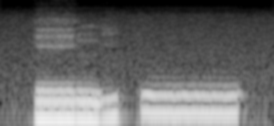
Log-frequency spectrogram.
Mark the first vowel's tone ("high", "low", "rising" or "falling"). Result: low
